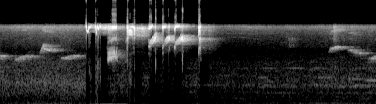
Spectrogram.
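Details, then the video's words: Orange-headed thrush with a rough, harsh song used as a lure for silent birds: a fast burst of scratchy, varied high notes for roughly a second and a half, followed by quiet background whistles from other birds. "PANCINGAN ANIS MERAH SUARA KASAR YANG DIAM LANGSUNG RESPON"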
